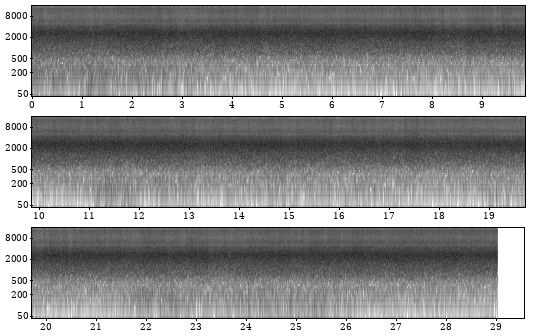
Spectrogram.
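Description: Heavy rain pouring down onto a flooded concrete yard, a loud, steady hiss. It cuts off suddenly near the end.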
